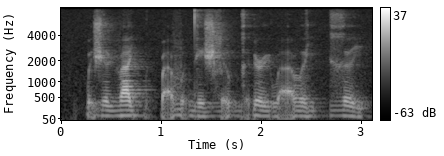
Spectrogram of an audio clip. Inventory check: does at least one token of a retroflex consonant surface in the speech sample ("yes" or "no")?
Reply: no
